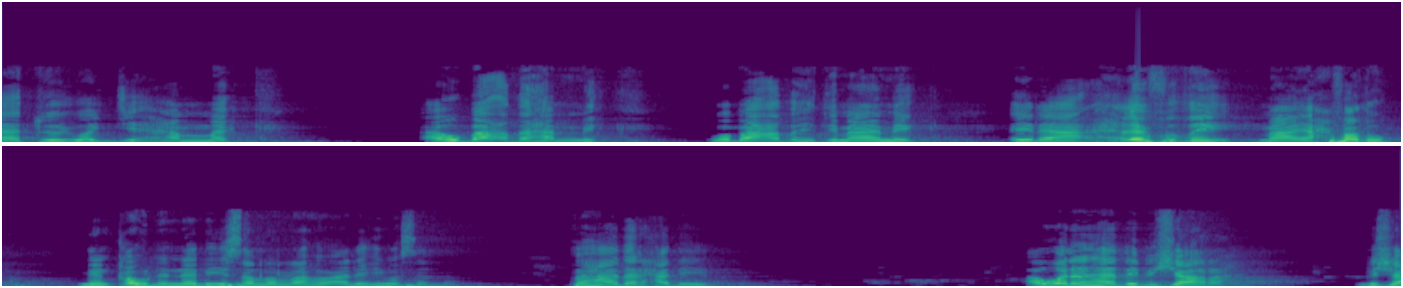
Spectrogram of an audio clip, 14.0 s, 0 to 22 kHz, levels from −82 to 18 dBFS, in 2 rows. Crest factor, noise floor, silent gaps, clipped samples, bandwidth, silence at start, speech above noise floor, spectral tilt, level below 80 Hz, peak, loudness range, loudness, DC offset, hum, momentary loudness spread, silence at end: 22 dB; -70 dBFS; none; under 0.1%; 12 kHz; 0 s; 51 dB; -6 dB/octave; -38 dBFS; 0 dBFS; 8 LU; -20 LUFS; under 0.1%; none; 14 LU; 0 s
